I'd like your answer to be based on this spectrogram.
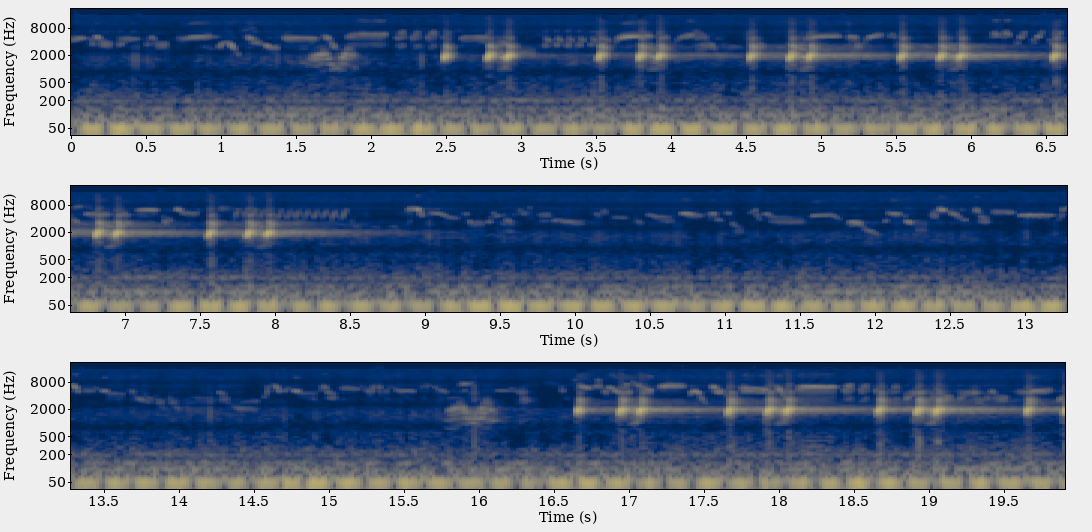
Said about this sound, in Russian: Совсем рядом в поле кричит перепел. Спать пора, спать пора.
